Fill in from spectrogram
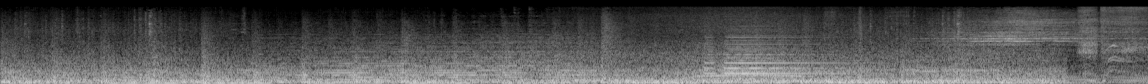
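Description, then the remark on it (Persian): A car engine roars loudly and steadily at full throttle as the vehicle speeds after a forestry vehicle, with a car horn honking midway through over the dense road noise. “برو دنبال ماشین جنگلبانی تخت گاز.”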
